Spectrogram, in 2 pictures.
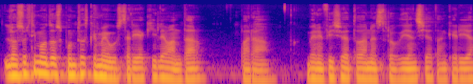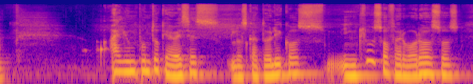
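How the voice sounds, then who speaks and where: Friendly podcast host with mellow voice. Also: male voice, medium pitch, fairly quick. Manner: friendly, posing questions, light laughter between phrases. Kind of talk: podcast interview.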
